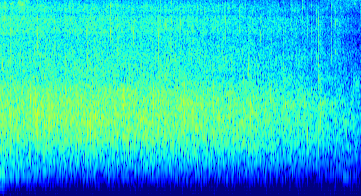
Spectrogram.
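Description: A church congregation gives a steady round of applause during a sermon, a dense, even wash of clapping that gradually fades, with no one speaking over it.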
